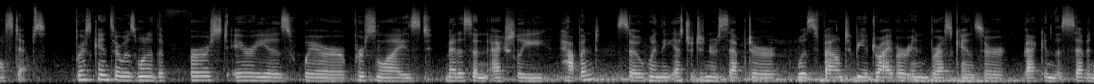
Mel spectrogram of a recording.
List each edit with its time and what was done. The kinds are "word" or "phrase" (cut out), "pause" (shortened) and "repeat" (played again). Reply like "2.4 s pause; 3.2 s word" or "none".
none

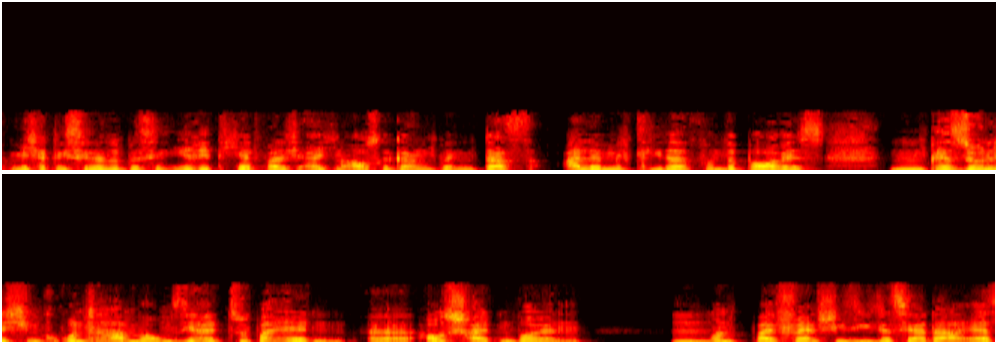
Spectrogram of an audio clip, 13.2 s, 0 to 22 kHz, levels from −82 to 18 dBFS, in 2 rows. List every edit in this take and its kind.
2.2 s phrase

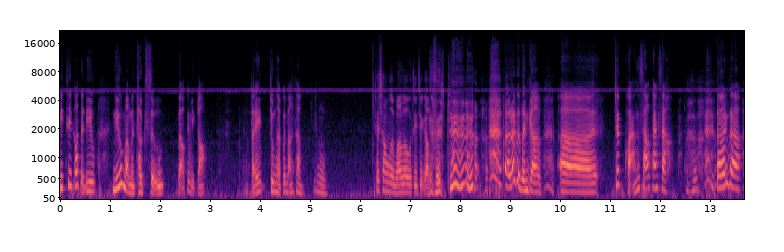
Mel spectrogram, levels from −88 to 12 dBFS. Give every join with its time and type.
2.3 s word; 3.8 s word; 7.4 s word

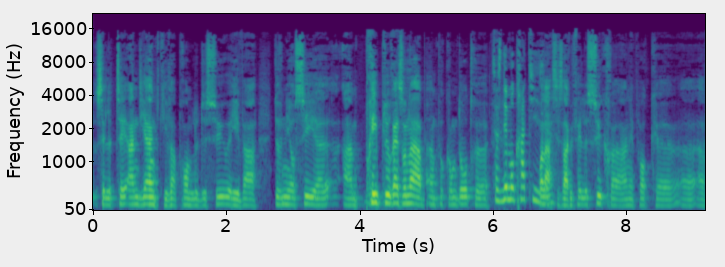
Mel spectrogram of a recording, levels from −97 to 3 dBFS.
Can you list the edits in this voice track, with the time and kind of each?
2.1 s word; 5.0 s word; 7.1 s word

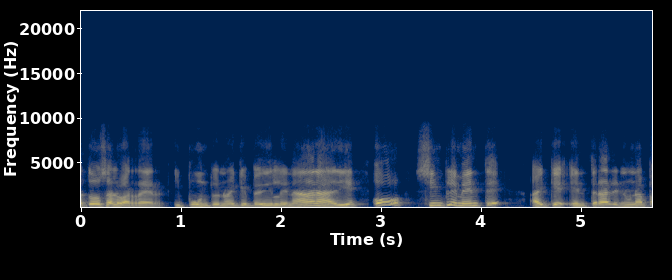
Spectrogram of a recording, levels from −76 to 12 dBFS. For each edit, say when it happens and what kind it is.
2.9 s pause

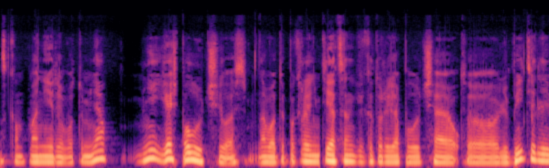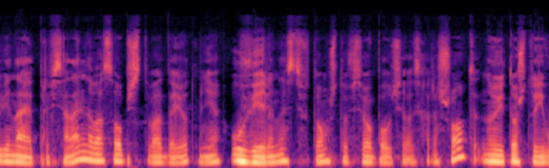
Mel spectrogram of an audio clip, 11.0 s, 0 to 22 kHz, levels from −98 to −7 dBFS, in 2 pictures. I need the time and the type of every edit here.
1.7 s word; 3.2 s word; 4.6 s word

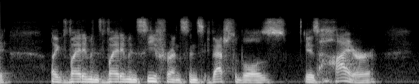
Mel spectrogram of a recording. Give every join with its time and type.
1.0 s repeat; 2.1 s phrase; 2.9 s pause

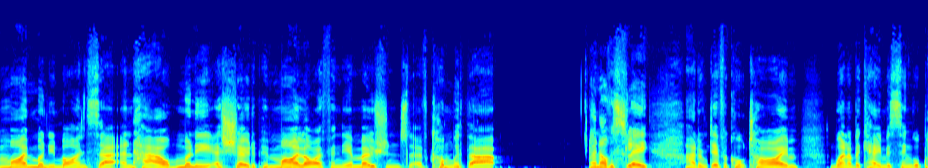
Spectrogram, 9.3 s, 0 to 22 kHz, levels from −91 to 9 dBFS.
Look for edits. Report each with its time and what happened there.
7.1 s word

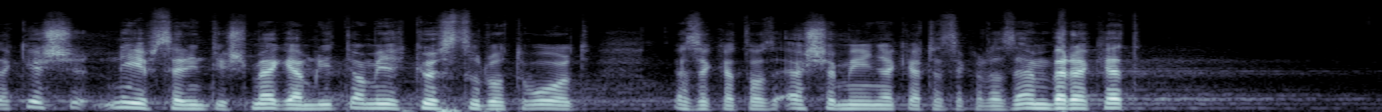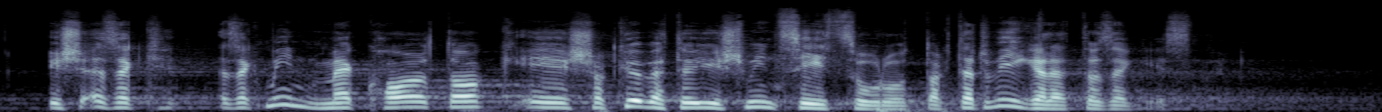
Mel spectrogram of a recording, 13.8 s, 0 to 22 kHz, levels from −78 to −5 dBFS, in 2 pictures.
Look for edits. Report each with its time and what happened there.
none

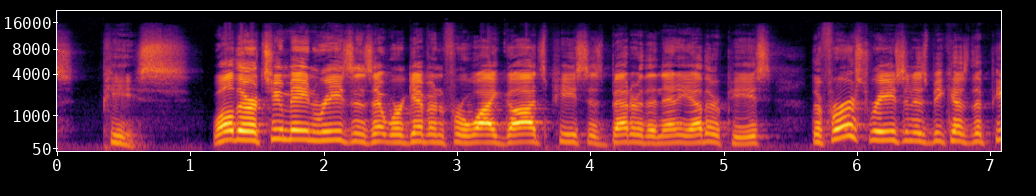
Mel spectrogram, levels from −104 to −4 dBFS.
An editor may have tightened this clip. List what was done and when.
1.1 s pause

